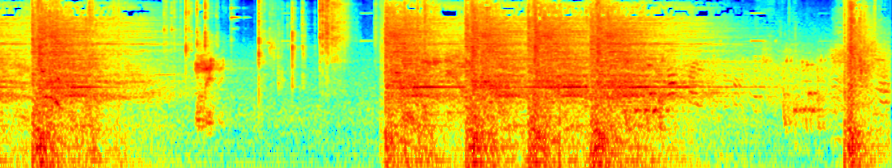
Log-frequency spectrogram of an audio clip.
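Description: A pistol fires loud shots that echo in a hard room.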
